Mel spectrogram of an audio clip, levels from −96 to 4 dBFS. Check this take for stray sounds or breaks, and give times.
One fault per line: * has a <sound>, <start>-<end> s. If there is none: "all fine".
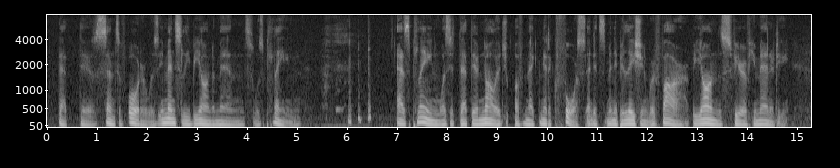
* has a laugh, 5.5-6.5 s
